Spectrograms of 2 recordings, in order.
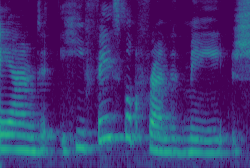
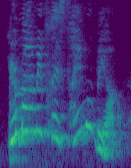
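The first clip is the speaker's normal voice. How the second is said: high, loud imitation of an amazed client; sudden discovery, played up in retelling; mock astonished recognition; 5 dB louder, faster than usual. Client recognizes his realtor, retold.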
